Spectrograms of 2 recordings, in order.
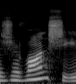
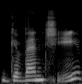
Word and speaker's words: Givenchy: And then his third favorite bag is a Givenchy, which he pronounces Givenchy, by the way.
